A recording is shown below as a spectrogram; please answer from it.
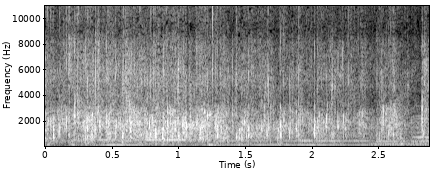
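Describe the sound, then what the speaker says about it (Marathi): An audience at a devotional storytelling session claps together in a full, continuous burst of applause, even and fairly loud throughout, with a faint sustained tone humming underneath. "वाजवा टाळी"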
